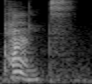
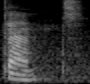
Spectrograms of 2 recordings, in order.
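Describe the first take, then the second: First: Said fast with a t before the s. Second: Said slowly with no t before the s. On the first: "there is an addition of sound ta between uh, phonemes n and uh, na and sa" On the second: "In slow pronunciation, this word is pronounced dance"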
